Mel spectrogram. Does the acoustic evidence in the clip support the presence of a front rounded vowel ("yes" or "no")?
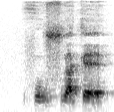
no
